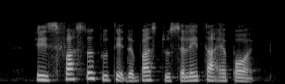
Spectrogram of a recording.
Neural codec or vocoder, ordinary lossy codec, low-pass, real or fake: codec, 16 kHz, 8 kbps, FunCodec, trained on Chinese and English, 25 frames a second; none; 7.2 kHz; fake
